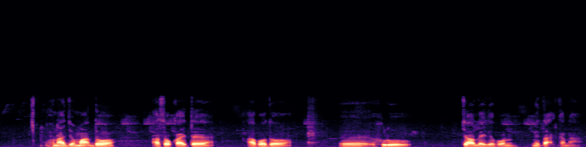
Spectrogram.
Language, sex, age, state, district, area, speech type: Santali, male, 45-60, Jharkhand, East Singhbhum, rural, spontaneous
